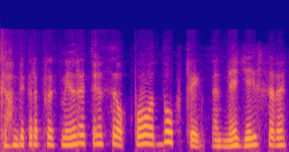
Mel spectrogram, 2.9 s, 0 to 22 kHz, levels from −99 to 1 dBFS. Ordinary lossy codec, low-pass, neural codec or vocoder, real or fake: AAC, 48 kbps; 9.9 kHz; codec, 16 kHz in and 24 kHz out, 0.6 kbps, FocalCodec, streaming, 2048 codes; fake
